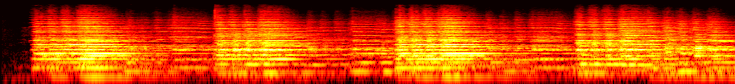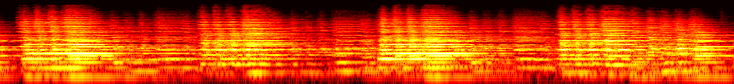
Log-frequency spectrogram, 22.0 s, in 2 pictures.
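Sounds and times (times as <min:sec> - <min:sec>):
symphony allegro: 0:00.0 - 0:22.0.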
